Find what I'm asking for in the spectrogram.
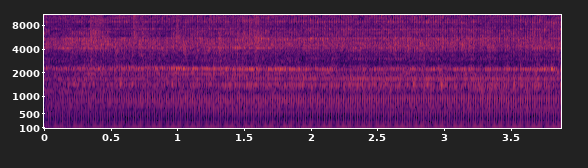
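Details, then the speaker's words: Toyota 4Runner 2nd gen air conditioning rebuild: vacuum pump running on the system, steady even low hum with fast pulse, moisture boiling out; no hiss at first, though a hiss was later heard and a leak suspected. "So that's pulling water out of the system. I don't hear any hissing. You can see we're pulling a vacuum."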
